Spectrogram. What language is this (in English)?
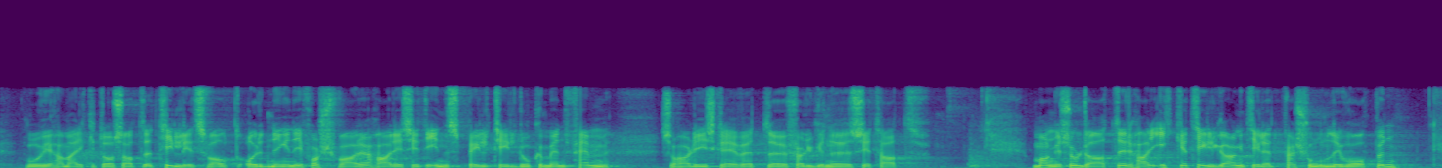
Norwegian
